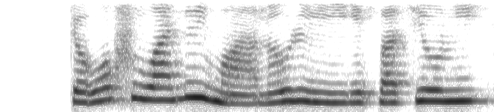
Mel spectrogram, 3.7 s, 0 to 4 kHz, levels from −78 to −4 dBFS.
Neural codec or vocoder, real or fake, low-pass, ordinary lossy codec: codec, 16 kHz, 0.5 kbps, FunCodec, trained on Chinese and English, 25 frames a second; fake; 3.6 kHz; Opus, 24 kbps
